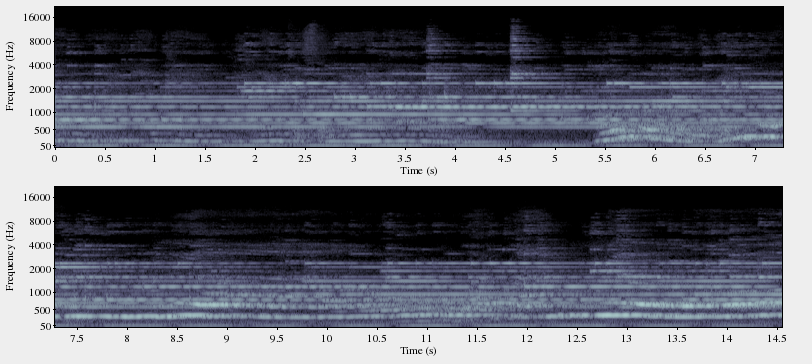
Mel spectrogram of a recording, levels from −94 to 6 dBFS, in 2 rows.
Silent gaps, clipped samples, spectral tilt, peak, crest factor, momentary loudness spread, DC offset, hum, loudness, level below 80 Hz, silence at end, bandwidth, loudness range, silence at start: none; under 0.1%; -5.5 dB/octave; -14 dBFS; 16 dB; 8 LU; under 0.1%; none; -29 LUFS; -48 dBFS; 0 s; 12 kHz; 4 LU; 0 s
